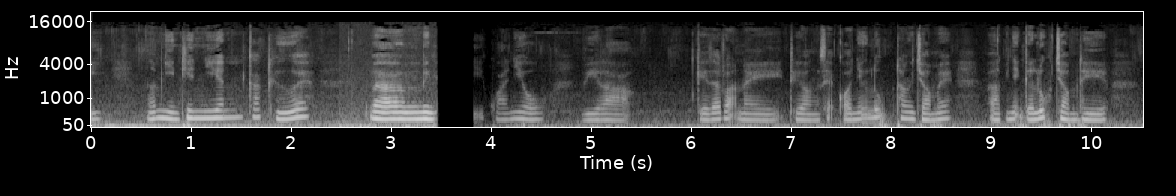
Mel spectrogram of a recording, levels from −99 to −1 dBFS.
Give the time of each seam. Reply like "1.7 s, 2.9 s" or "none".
4.9 s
